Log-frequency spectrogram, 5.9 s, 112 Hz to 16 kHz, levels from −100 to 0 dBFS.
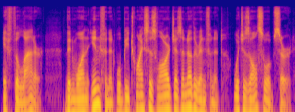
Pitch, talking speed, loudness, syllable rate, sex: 105 Hz, 185 wpm, -18 LUFS, 6.1 syllables/s, male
